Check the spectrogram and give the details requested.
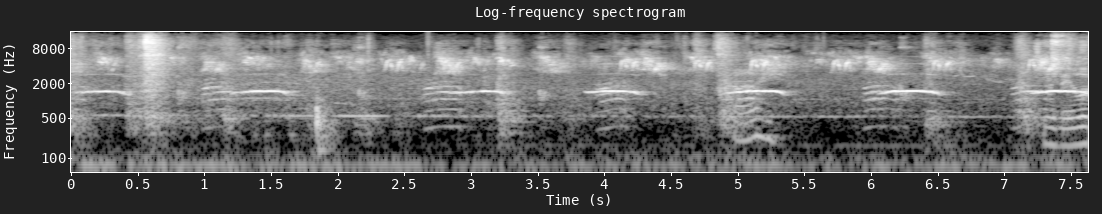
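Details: Peafowl chicks in a barn pen on a Nebraska homestead, two females calling to each other, give clear, high whistled peeps about once a second, over a woman's soft talking and a steady background hum.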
